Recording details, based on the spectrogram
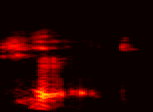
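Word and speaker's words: khat: i want everybody to the drug k-h-a-t all right or something it's pronounced cat it's a drug over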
